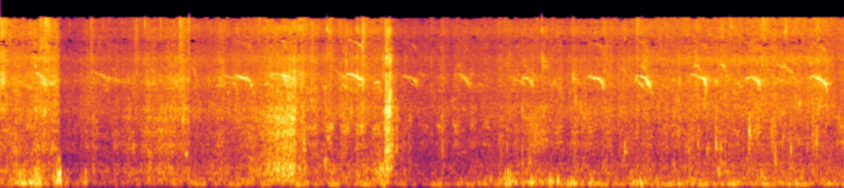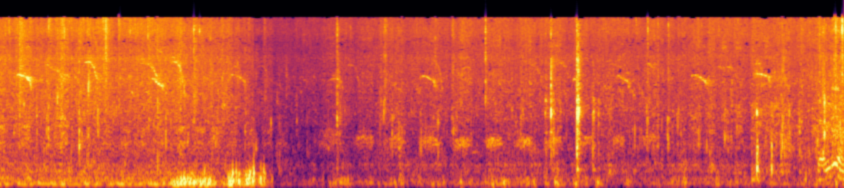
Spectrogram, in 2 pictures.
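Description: A bird chirping over and over, a short high note about twice a second, over a low rumble that swells near the middle and stops about two-thirds of the way in.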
